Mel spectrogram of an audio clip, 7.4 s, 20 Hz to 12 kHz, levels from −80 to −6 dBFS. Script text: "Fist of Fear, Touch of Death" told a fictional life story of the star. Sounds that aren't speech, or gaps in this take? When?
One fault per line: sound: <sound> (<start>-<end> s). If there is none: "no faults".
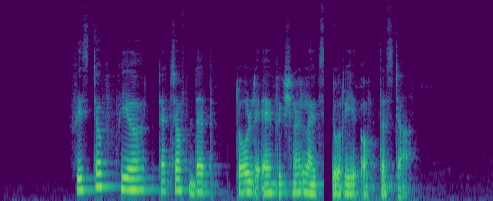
sound: dropout (4.9-5.0 s)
